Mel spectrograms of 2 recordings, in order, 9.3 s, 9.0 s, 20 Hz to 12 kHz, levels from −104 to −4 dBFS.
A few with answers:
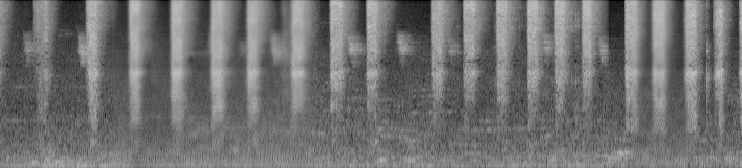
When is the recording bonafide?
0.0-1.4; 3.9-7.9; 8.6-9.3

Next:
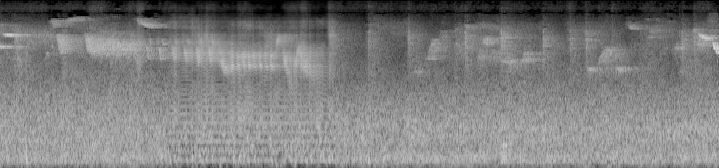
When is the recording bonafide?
0.0-2.1; 4.2-9.0

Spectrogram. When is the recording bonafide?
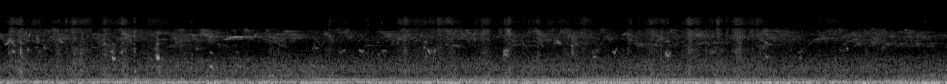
0.0-1.5; 2.1-5.5; 6.0-9.5

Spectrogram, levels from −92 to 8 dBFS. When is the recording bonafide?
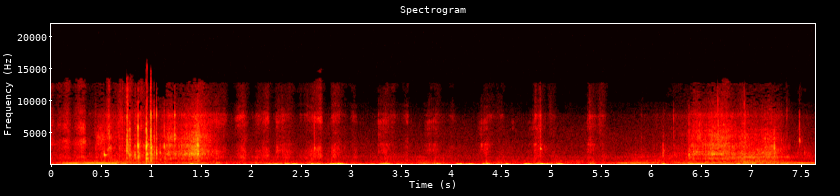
0.0-7.6

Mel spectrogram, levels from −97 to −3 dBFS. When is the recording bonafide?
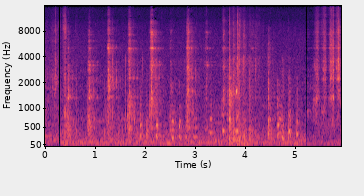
0.0-5.2

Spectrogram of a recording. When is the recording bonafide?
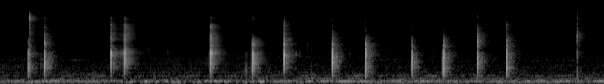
0.0-1.2; 2.7-6.0

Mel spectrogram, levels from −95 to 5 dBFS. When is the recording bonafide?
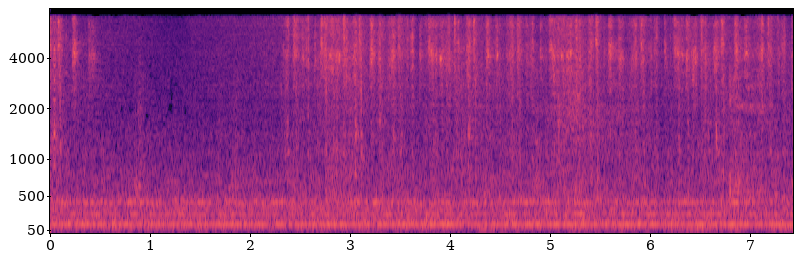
0.0-1.4

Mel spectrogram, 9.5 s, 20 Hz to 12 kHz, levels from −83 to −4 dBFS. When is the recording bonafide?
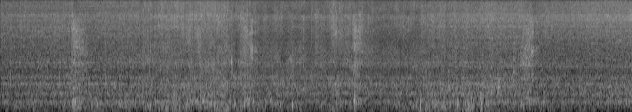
0.0-2.1; 6.4-9.5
